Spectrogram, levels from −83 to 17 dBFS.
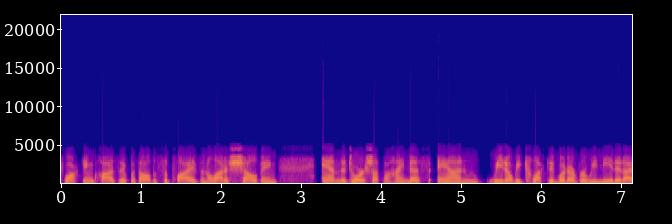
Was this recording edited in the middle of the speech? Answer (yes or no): no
